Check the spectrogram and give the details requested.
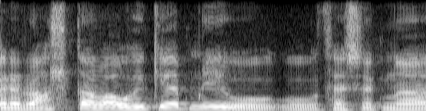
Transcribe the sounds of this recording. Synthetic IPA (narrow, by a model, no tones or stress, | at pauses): aɾɛɾal̥t̪avaːwhʏcːɪɛpnɪɔɣɔɣθɛsːɛkna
